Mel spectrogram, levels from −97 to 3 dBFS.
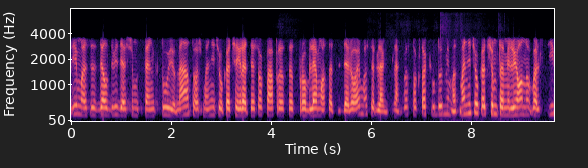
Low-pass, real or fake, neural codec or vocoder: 7.2 kHz; real; none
